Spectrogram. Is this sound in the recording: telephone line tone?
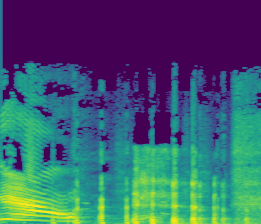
no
